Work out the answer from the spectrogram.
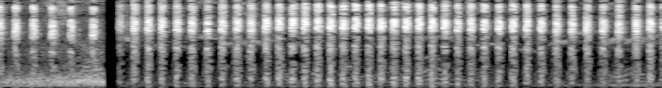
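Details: Collared kingfisher giving an excited, long, sharp and harsh call used as a tutor for training songbirds: a steady run of rasping, buzzy notes, about seven each second, broken by one short gap near the start.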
